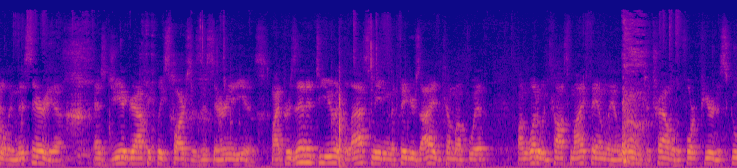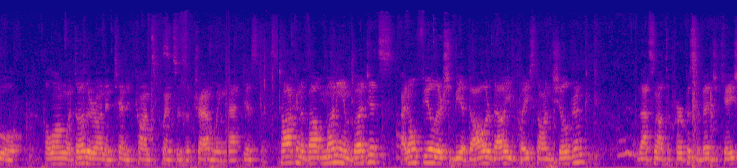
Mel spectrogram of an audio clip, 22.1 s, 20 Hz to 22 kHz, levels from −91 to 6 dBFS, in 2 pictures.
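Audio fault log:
14.43 to 14.50 s, intermittent contact: a loose connection briefly opens for about 33 ms, so the sound drops out, with crackle at each edge as the contact breaks and remakes.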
